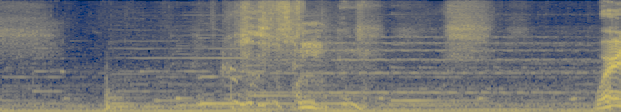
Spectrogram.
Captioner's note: Oliver groaning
